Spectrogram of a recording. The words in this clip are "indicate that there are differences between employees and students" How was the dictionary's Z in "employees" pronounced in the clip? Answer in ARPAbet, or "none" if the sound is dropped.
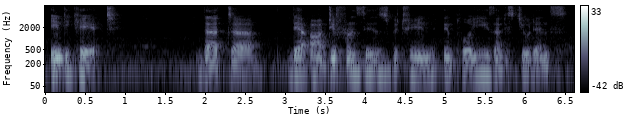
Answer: Z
